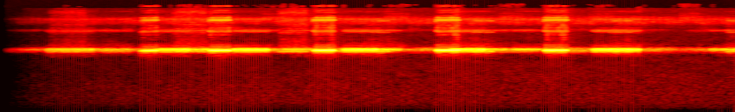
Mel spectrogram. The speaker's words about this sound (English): The cricket noise.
